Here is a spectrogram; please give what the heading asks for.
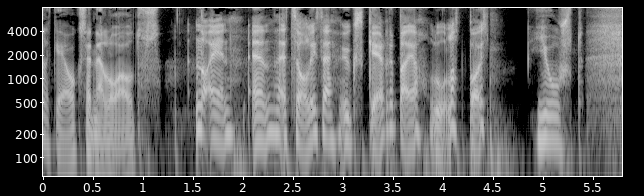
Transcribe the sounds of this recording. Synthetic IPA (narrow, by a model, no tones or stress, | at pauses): lkeːoksenḛlo̰ɑ̰ut̪o̥snoʔenʔenḛt̪seoliseykskert̪ɑjɑlṵːlɑt̪̚poisjust̪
